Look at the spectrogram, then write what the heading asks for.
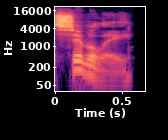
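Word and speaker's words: Cybele: We're going to be talking about, uh, Addis and Cibily here. In case you did not know, that's how you pronounce the name of this mother goddess that is going to preoccupy us primarily today.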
